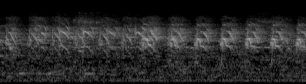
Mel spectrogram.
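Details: Paradise flycatcher building a nest at Agra in June 2021, giving harsh, rasping high notes, about four a second in an uneven series, with faint background chatter.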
